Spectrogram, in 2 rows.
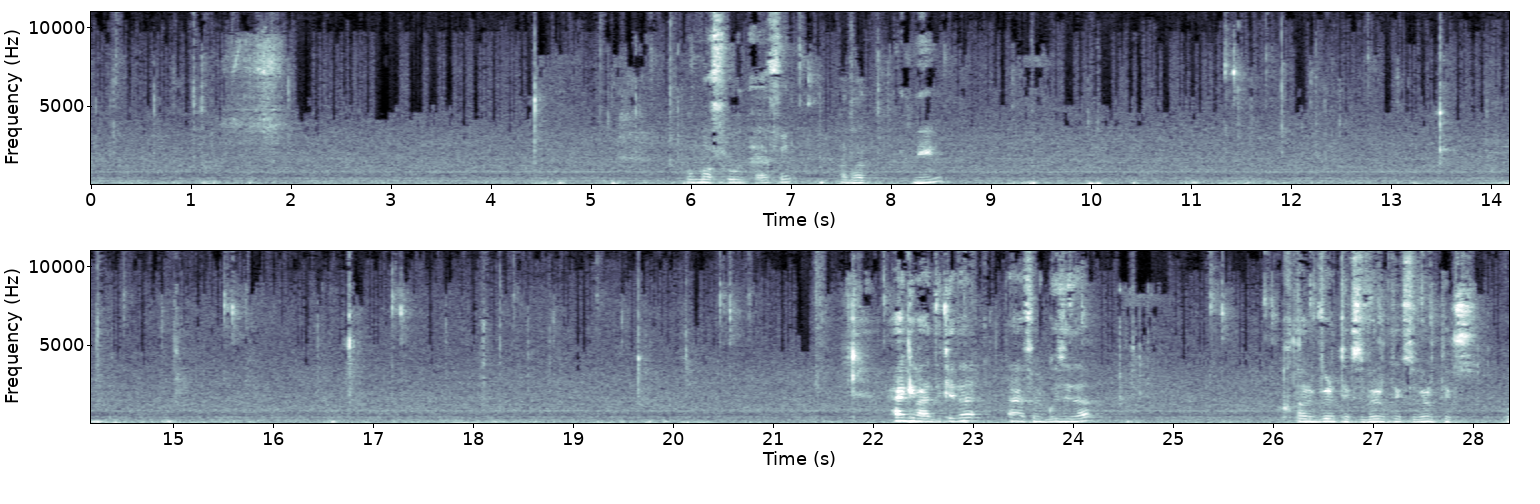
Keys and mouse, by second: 5.7-10.4 middle drag, 7.1 click, 7.9 ctrl+2, 10.0 KP_1, 10.4 z, 11.7-15.2 middle drag, 15.2 Tab, 16.8 ctrl+Tab, 19.7 Tab, 20.1 z, 22.2 right click, 22.3 Tab, 24.7 ctrl+Tab.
